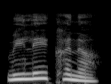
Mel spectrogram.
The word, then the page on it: ವಲ್ಗನೆ: kannada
